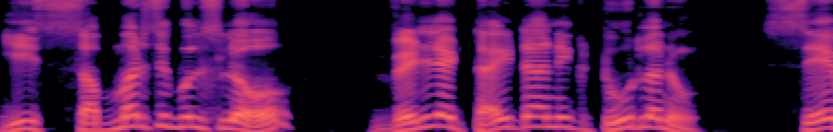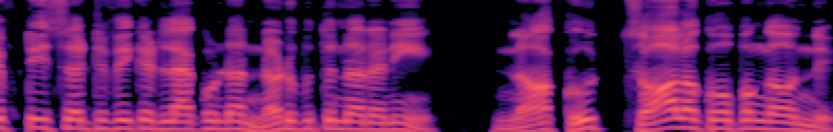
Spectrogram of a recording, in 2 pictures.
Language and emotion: Telugu, angry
